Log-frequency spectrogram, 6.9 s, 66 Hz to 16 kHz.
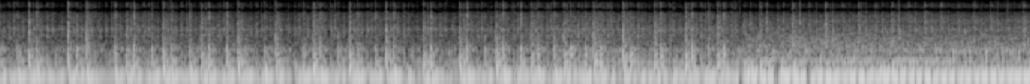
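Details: Restored 1990 Harley-Davidson Sportster 883 Evo, first start after restoration: fires, stumbles a few seconds on uneven beats, then settles into a smoother lumpy idle; running fine.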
